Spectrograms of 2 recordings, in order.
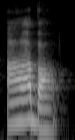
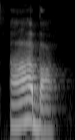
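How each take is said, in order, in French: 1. Le mot finit par un 'ah' ouvert. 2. Le mot finit par un 'ah' ouvert.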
